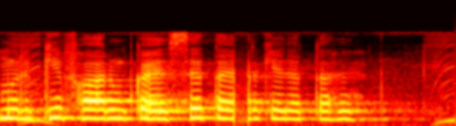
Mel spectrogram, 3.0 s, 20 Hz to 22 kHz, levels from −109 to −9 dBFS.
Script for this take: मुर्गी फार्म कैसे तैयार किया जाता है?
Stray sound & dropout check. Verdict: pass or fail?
fail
